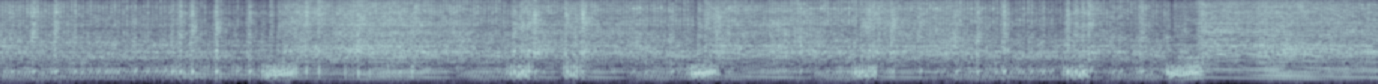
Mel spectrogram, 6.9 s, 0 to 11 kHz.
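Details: 1998 Kawasaki KX125 two-stroke: light ticking and rattling with clattery bursts when started and when revved; the owner does not know the cause.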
